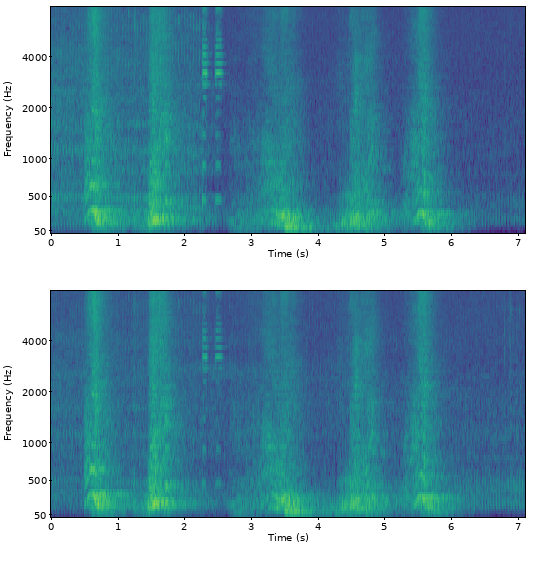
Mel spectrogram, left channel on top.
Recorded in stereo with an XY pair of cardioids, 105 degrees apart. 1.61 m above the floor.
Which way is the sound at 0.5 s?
5° right.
